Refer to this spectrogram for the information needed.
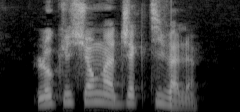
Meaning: adjective phrase
- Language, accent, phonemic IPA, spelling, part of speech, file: French, France, /lɔ.ky.sjɔ̃ a.dʒɛk.ti.val/, locution adjectivale, noun, LL-Q150 (fra)-locution adjectivale.wav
